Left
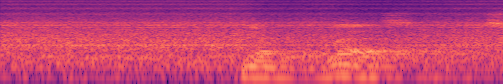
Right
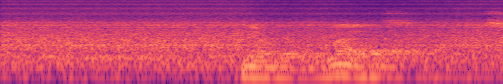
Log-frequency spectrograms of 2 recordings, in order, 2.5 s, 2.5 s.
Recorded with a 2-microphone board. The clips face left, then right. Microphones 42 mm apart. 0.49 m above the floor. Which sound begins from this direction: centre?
A man speaking, at 1.2 s.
